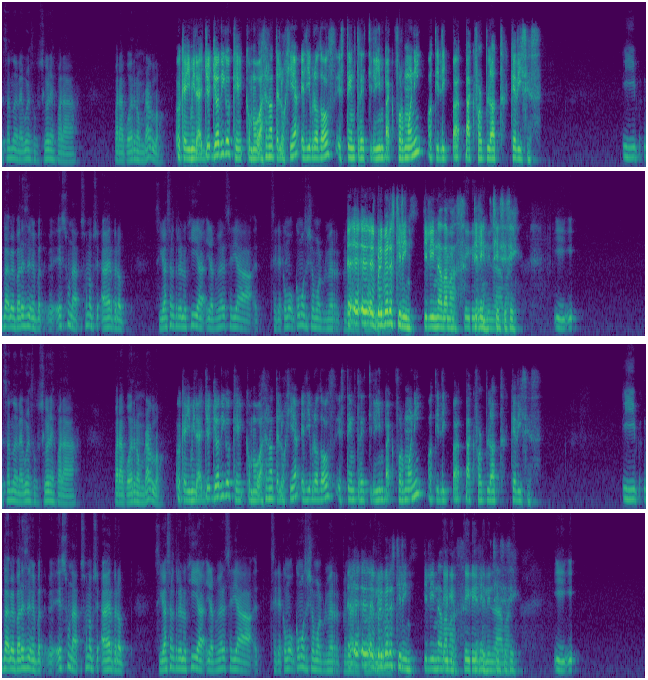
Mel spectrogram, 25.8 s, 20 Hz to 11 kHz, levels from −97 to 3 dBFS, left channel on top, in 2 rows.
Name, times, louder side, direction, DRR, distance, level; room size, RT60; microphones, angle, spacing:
voice 1, 0.0-1.5 2.3-3.2 12.4-15.3 16.0-18.0 18.3-20.6 21.7-23.1 23.9-24.3, right 3 dB, 25° right, 0.4 m, -33 dB
voice 2, 3.5-10.8 19.8-22.0 22.3-23.2, left 7 dB, 85° left, 0.4 m, -25 dB
8.8 x 5.6 x 7.6 m
head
